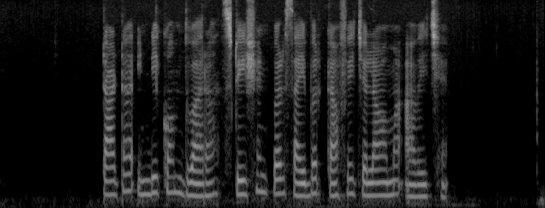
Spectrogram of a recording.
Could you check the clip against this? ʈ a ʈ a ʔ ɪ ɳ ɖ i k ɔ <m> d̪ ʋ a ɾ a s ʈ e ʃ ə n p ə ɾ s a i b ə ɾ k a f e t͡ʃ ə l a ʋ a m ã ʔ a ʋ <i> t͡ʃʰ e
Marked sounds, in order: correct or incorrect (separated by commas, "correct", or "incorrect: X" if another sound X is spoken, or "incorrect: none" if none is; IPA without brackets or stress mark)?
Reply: correct, incorrect: e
